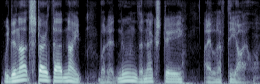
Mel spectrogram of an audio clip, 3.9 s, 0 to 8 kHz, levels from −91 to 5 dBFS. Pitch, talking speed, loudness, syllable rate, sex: 105 Hz, 245 wpm, -18 LUFS, 5.2 syllables/s, male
